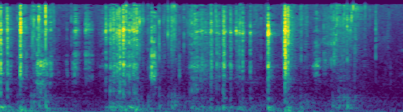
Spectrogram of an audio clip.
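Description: A solid pink oval bar of soap, held in the hand, has its edges shaved with a metal utility blade while the shavings pile up below. The result is a quick, uneven run of short, crisp scraping and clicking cuts, with bright, brittle highs over a soft low thump.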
